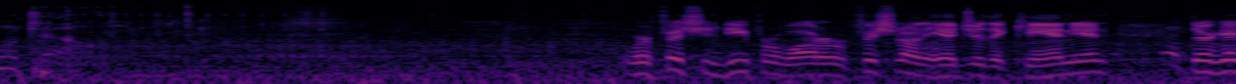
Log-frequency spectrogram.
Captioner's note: boat engine idling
